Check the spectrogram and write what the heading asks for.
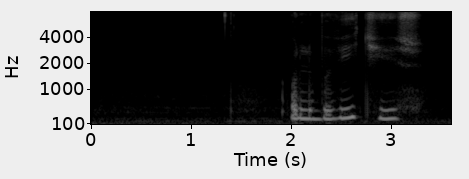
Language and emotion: Russian, sad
